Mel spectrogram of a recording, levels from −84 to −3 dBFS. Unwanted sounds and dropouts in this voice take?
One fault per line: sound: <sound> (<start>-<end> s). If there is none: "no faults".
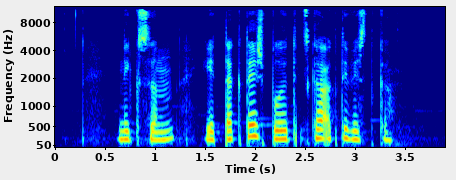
sound: dropout (2.4-2.5 s)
